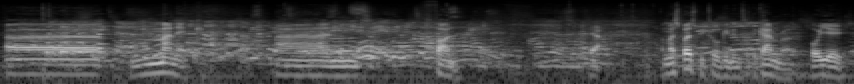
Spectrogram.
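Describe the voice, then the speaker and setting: A man with a very deep voice answers questions in short, cheerful bursts. Crowd chatter fills a large room behind him. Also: fairly even intonation, measured pace, long pauses, loud music behind the voice. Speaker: journalism student.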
